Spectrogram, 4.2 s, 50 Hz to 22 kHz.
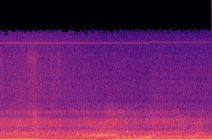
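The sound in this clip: A Porsche 356 car out in the countryside, its engine giving a low, steady hum that grows louder and lifts in pitch partway through.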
